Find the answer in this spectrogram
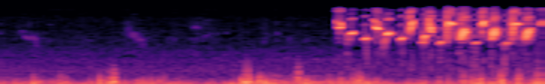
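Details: European goldfinch singing in nature: after a stretch of low rumbling background, a quick burst of high, tinkling, twittering notes begins and continues to the end.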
